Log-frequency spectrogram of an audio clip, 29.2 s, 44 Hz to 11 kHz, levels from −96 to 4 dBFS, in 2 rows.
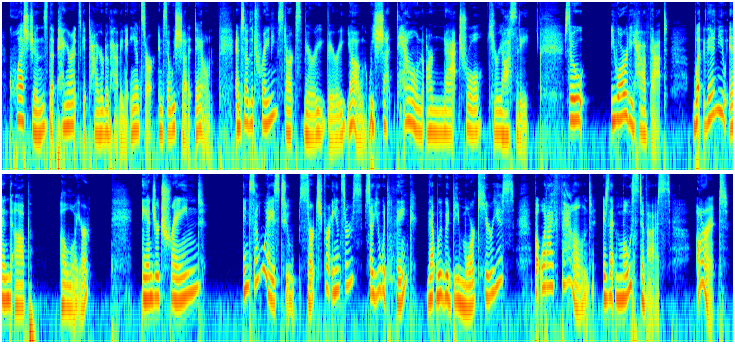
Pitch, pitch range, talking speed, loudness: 185 Hz, 155-225 Hz, 145 wpm, -26 LUFS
